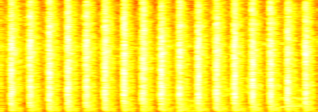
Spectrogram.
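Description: Automatic gunfire in a video game match, a sustained burst of rapid, evenly spaced shots that is loud and close and fills the whole moment with no voices.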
